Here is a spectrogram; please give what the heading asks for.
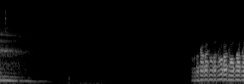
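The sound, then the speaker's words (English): Gargling pumpkin beer: a quick, wet, rattling bubble bursts out at the end after a short voice and a quiet pause. “let me gargle it.”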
